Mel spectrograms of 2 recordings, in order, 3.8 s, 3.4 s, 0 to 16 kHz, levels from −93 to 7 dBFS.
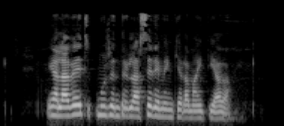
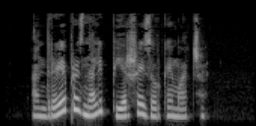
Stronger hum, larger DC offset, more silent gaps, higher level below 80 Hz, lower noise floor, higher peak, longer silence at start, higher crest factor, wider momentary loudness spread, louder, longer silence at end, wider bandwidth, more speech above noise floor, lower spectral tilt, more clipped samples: neither; neither; neither; about the same, -80 dBFS vs -82 dBFS; about the same, -74 dBFS vs -72 dBFS; about the same, -10 dBFS vs -12 dBFS; first, 0.65 s vs 0.4 s; about the same, 18 dB vs 18 dB; about the same, 10 LU vs 9 LU; about the same, -27 LUFS vs -28 LUFS; about the same, 0.75 s vs 0.7 s; about the same, 11.5 kHz vs 11.5 kHz; about the same, 48 dB vs 45 dB; about the same, -3.5 dB/octave vs -4 dB/octave; neither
